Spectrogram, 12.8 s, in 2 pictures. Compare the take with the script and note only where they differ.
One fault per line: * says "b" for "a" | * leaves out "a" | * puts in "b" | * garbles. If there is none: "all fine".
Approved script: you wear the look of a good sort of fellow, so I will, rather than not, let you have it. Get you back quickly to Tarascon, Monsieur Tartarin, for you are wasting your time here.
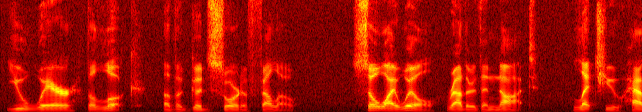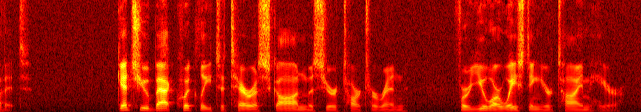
all fine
